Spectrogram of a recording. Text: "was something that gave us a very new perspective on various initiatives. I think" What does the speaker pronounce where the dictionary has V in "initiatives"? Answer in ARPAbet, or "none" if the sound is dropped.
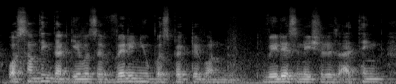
none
